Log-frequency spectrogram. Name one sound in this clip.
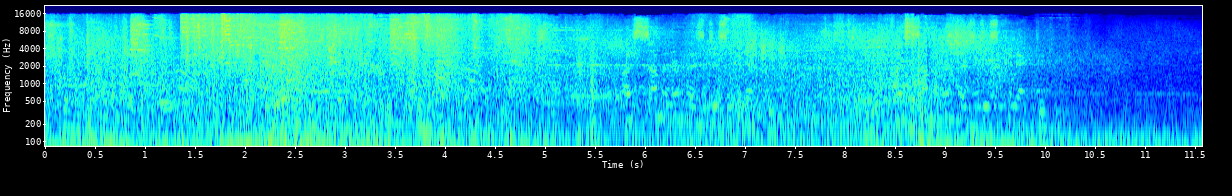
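Magic blasts and explosions crash in a busy game battle, then fade to quiet.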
